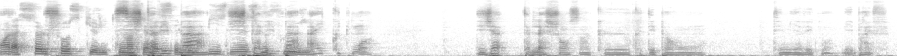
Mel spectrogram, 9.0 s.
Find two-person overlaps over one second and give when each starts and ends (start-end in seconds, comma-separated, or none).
1.1-3.1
